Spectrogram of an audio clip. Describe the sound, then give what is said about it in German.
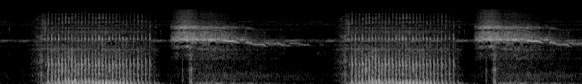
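Three characters, made sleepy by the heat, snore loudly under a tree in a steady cycle: two long rumbling inhales, each followed by a raspy, whistling exhale, with no talking. “Die Hitze macht die drei schläfrig und bald schnarchelt alle unter einem Baum.”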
